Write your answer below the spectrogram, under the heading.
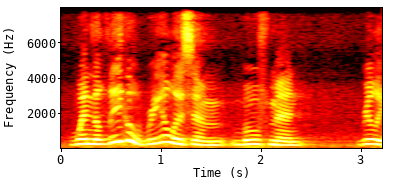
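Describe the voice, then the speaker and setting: Audible room echo carries a woman's voice as she speaks at a very slow pace. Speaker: judge. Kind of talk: lecture Q&A answer. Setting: lecture hall with audience.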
